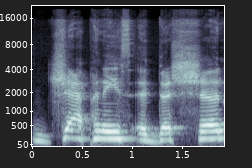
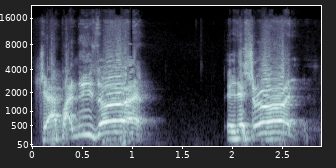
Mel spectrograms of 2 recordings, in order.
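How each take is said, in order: First: Said in the usual way. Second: High sing-song put-on Japanese accent; playful Japanese accent announcement; mock Japanese accent. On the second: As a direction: lightly mimic a Japanese announcer. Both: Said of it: "or should I say".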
